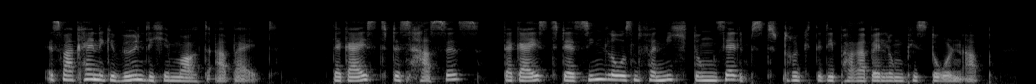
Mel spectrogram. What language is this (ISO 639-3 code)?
deu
